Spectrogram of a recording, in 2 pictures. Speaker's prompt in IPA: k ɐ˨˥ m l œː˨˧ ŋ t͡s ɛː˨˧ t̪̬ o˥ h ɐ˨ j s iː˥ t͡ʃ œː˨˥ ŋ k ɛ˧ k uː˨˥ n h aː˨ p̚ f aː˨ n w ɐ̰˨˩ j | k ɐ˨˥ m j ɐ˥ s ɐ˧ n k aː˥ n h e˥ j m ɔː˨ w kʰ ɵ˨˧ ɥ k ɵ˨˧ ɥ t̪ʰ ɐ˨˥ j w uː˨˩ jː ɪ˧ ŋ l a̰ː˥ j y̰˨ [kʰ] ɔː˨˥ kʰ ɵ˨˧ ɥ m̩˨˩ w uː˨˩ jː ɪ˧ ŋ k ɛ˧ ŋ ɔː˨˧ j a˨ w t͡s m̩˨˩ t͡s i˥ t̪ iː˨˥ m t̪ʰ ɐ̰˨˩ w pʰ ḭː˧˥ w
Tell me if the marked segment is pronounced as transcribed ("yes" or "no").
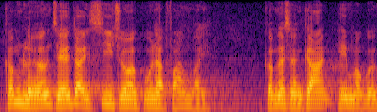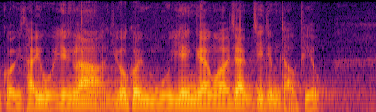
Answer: no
